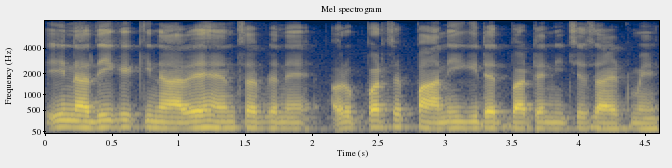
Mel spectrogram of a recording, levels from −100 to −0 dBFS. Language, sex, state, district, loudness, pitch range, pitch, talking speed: Bhojpuri, male, Uttar Pradesh, Gorakhpur, -18 LUFS, 110-125 Hz, 115 Hz, 210 wpm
